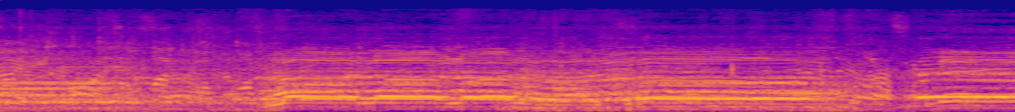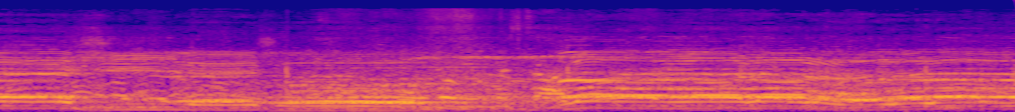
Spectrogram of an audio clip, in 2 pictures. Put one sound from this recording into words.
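A crowd of men and women sings and chants loudly in unison outdoors.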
